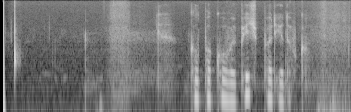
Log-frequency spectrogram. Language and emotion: Russian, neutral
